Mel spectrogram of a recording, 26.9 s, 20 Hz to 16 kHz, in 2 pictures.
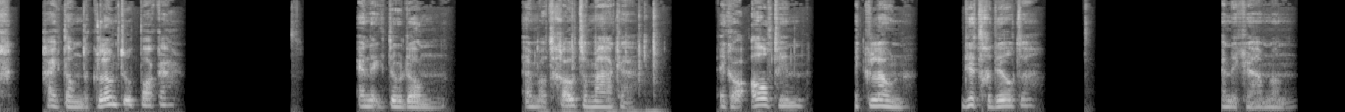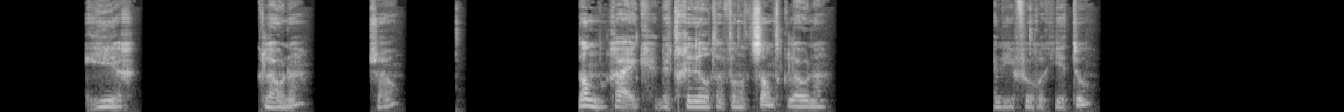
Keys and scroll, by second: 2.2 F1, 5.6-6.5 typing, 7.0 F1.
